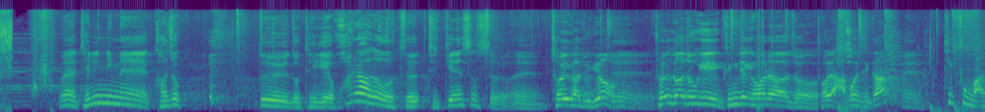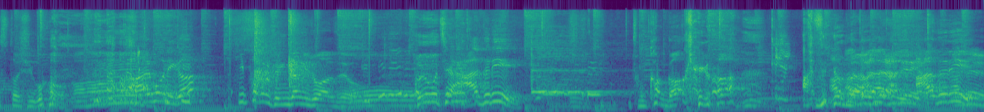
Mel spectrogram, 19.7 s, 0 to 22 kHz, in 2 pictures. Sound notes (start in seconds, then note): 17.3 gasp!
